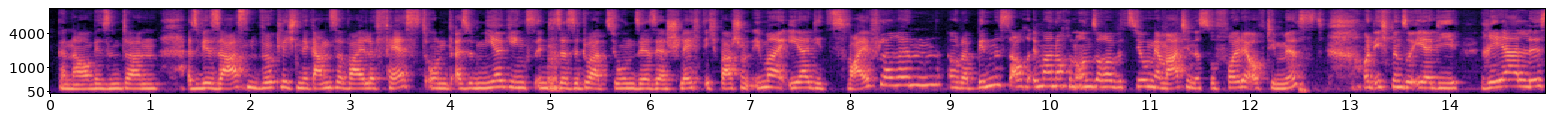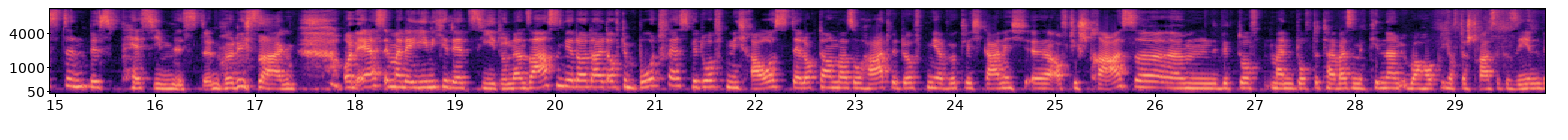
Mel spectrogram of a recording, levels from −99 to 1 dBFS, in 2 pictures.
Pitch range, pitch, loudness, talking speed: 190-235 Hz, 205 Hz, -19 LUFS, 220 wpm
